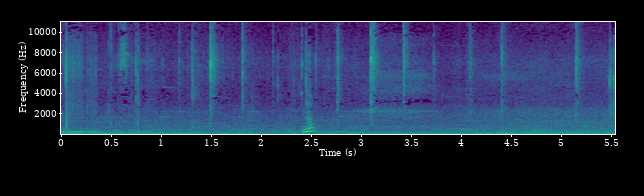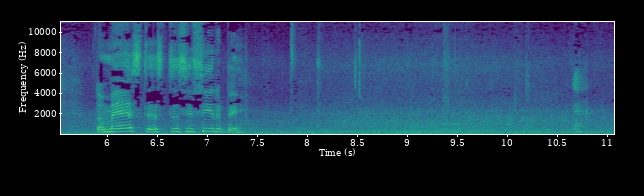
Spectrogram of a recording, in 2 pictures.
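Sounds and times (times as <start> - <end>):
small objects clicking and tapping: 0.0 - 5.6.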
